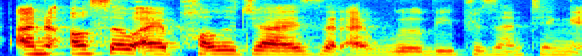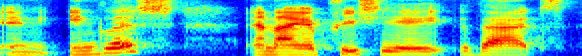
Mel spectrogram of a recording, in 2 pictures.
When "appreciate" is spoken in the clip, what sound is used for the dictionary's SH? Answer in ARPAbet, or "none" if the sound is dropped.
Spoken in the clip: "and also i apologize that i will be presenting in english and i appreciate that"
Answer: SH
